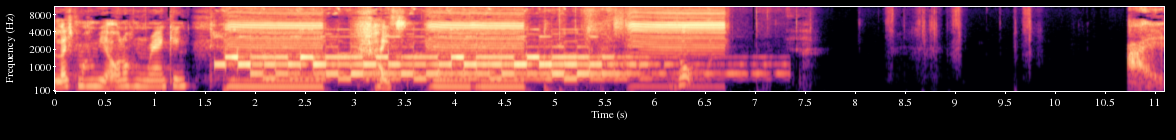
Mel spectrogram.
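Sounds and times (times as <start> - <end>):
speech: 0.0 - 5.5
mobile phone ringtone from an incoming call: 1.6 - 7.4.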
